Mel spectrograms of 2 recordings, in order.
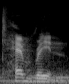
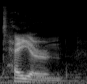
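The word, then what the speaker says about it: Teyrn: I was saying Terin, but it's more like Tairn.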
